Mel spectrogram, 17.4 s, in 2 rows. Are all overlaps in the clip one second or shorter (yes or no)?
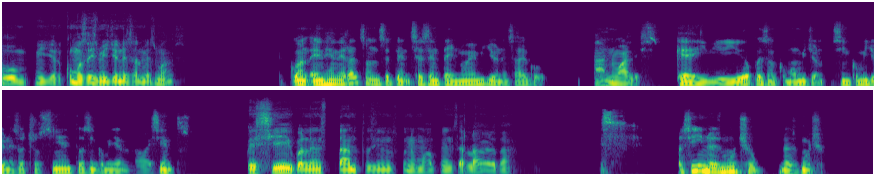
yes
